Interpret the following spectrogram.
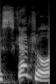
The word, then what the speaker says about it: schedule: told like oh like it's actually schedule and I was like that makes sense. School schedule schedule.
